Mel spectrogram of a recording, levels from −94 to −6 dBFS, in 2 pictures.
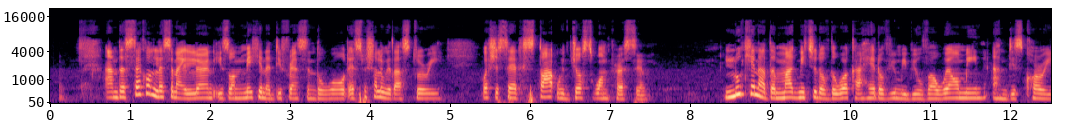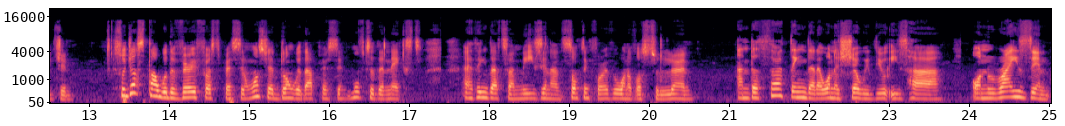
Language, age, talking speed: English, 20-39, 210 wpm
